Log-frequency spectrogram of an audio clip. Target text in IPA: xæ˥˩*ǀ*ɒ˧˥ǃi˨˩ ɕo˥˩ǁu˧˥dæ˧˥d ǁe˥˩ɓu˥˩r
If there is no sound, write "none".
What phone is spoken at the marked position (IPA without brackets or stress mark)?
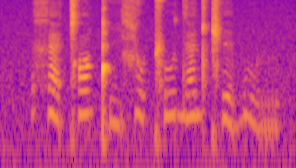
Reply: ǀ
